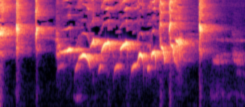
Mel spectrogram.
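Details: White-rumped shama singing hard and fast: sharp high ticks open a quick series of bubbling, slurred whistles about four per second, with more clicks cutting through near the end.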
